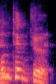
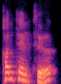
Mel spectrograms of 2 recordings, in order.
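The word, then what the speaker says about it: content: 콘텐트. 만족이란 뜻입니다. 만족. 그 다음에 디스콘텐트. 발음이 좀안 좋은데요. 자, 원래는 컨텐츠, 컨텐트.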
